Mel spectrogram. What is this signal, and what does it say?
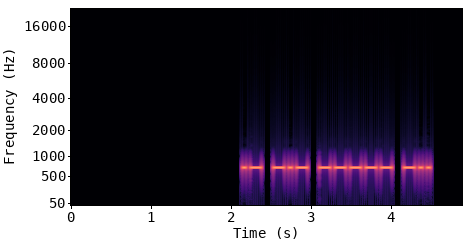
Morse code, heard as a keyed tone, about 25 wpm, 700 Hz. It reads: AK0D
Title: USA Call Signs - 4 Characters - Repeated 3x - 25wpm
